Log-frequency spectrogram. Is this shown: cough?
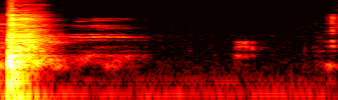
yes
